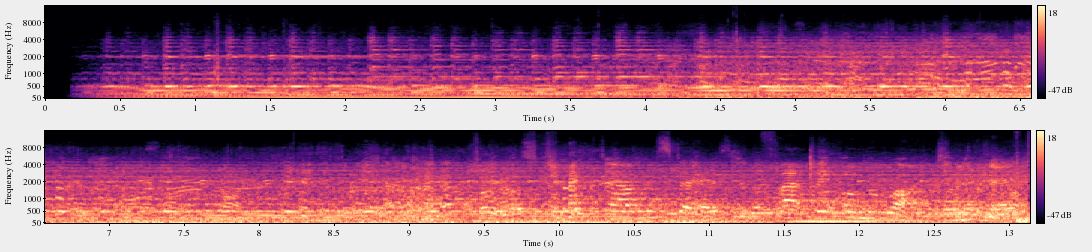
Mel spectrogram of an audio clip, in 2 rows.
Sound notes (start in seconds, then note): 0.0 bright music; 4.5 excited chatter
